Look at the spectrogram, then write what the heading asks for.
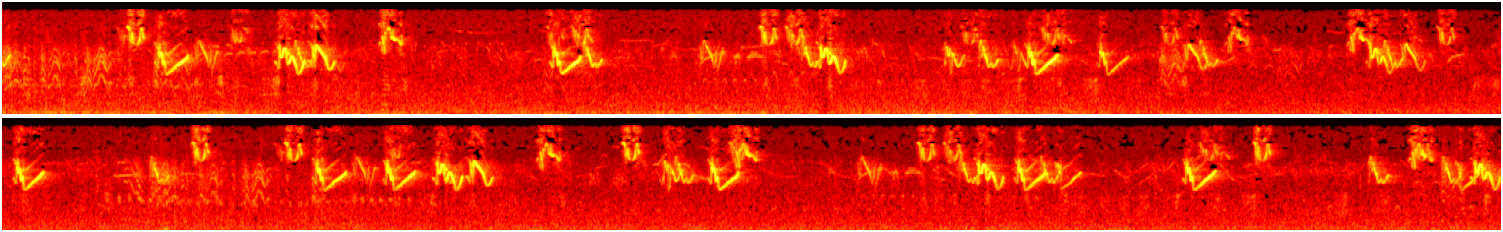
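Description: Birds chirping: short, quick chirps that fall steeply in pitch, coming in little clusters every second or two.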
